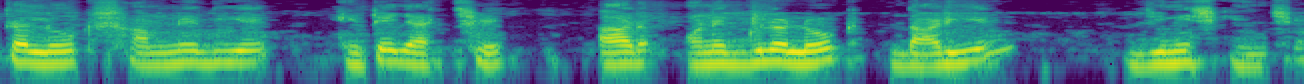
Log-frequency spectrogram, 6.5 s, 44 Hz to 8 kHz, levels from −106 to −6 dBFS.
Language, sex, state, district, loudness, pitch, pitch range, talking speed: Bengali, male, West Bengal, Jalpaiguri, -19 LUFS, 165 Hz, 155-175 Hz, 110 wpm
